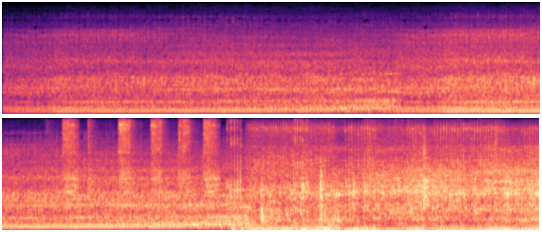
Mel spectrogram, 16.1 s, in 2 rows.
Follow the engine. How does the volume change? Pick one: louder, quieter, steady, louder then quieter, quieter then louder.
louder.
